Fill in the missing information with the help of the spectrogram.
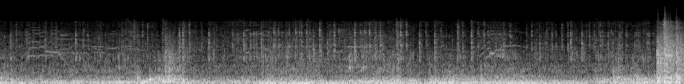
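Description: Scooter rolling along a wooden dock: a steady low rumble of the wheels over the planks, with small clicks at the board joints and wind on the microphone. A sharp knock comes near the end.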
